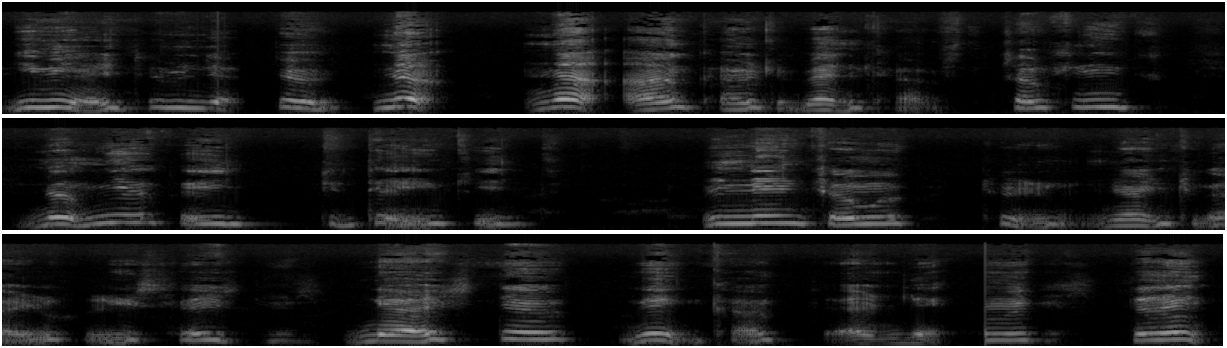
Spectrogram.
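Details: Woman with cerebral palsy speaking; dysarthria (cerebral palsy).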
